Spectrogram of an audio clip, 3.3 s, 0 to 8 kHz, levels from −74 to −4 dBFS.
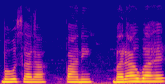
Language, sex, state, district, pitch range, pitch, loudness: Hindi, female, Bihar, Kaimur, 240-280 Hz, 250 Hz, -14 LUFS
